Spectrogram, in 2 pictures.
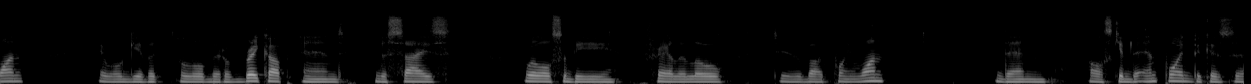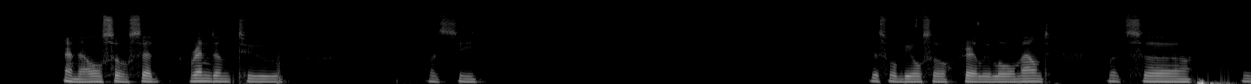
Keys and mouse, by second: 1.2 middle click, 9.0 middle click.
